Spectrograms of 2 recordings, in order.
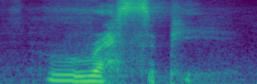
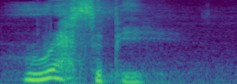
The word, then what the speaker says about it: recipe: and the word is recipe it looks like recipe but actually we do pronounce the e at the end and that's very uncommon in english the stress is at the beginning recipe now over here we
